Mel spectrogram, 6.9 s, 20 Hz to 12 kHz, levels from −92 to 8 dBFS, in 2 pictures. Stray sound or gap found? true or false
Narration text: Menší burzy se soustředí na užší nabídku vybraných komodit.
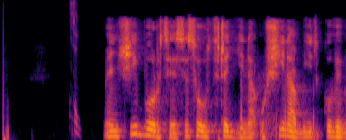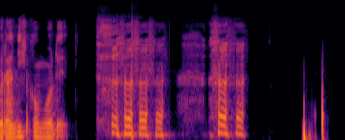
true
